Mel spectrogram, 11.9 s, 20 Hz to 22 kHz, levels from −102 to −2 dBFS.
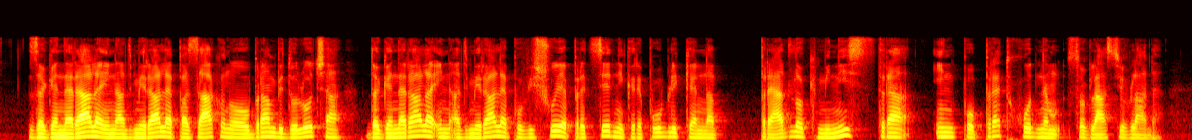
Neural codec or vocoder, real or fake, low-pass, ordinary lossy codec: none; real; 7.2 kHz; none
